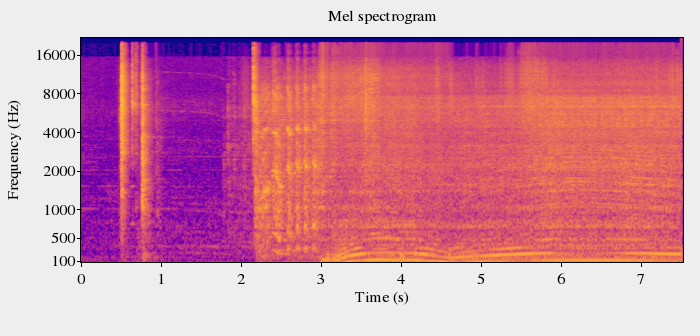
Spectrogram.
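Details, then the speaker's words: Hasport drag EG Honda Civic swapped from J37 to J35 V6 with new transmission, driven out for a pull: engine fires, revs and holds a raised idle with an uneven, loping beat, running rough though power seems present. "See, now it sounds like it's running rough."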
